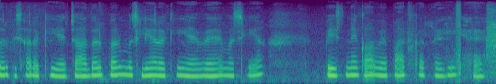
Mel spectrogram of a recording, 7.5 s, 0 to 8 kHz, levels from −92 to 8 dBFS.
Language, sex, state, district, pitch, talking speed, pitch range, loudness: Hindi, female, Maharashtra, Chandrapur, 215 Hz, 130 wpm, 210-225 Hz, -21 LUFS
